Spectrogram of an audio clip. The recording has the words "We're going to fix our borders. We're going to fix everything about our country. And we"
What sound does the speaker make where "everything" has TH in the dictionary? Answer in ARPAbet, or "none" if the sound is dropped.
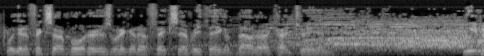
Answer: TH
